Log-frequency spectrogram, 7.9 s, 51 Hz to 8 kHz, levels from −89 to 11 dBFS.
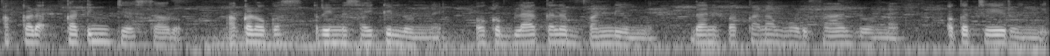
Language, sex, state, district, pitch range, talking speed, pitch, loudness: Telugu, female, Andhra Pradesh, Sri Satya Sai, 140-175 Hz, 170 wpm, 160 Hz, -20 LUFS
